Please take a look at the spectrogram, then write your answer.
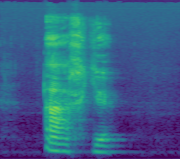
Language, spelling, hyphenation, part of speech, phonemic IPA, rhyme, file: Dutch, aagje, aag‧je, noun, /ˈaːxjə/, -aːxjə, Nl-aagje.ogg
- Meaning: a very curious person, "Paulina Pry"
